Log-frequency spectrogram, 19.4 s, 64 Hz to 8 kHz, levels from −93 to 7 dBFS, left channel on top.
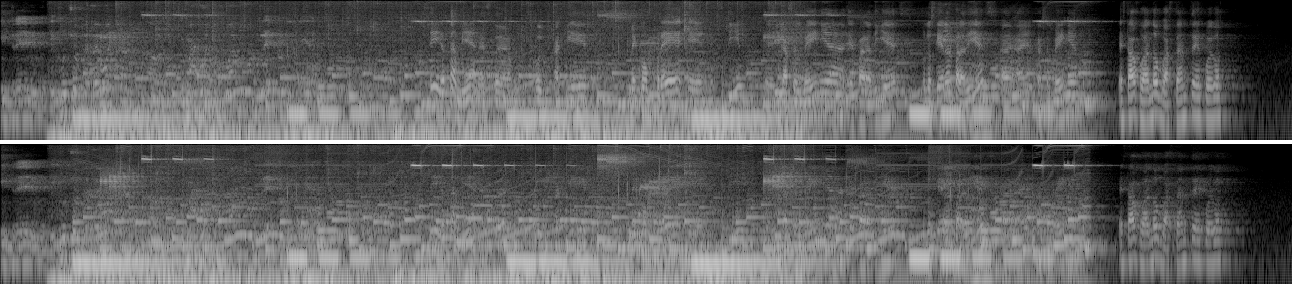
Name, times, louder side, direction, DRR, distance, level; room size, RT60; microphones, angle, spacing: voice 1, 0.0-4.8 11.5-11.8 14.0-14.3, left 1 dB, 55° left, -3 dB, 3.1 m, -38 dB
sound 1, 0.7-12.0, equal, 20° left, 1.9 m, -31 dB
sound 2, 1.1-16.4, right 4 dB, 60° right, 0.5 m, -29 dB
voice 2, 6.3-8.8 9.4-11.2 11.5-16.2 16.8-18.3, left 6 dB, 85° left, 9 dB, 0.4 m, -36 dB
18.0 x 13.0 x 2.6 m, 1.3 s
head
